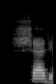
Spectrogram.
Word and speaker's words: Shadyac: It's like Shady, like the real Slim Shady with an AC on the end. Shadyac.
